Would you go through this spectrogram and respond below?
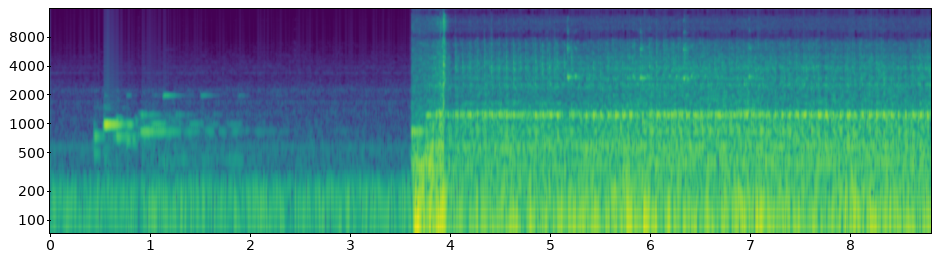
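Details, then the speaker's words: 5-year-old Whirlpool Cabrio dryer: steady hum with a rapid ticking rattle returns once the drive belt is reconnected, traced to a failed, loose idler pulley bearing that needs replacing. "So sure enough, that's got to be the problem. The noise came right back when I reconnected the belt."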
